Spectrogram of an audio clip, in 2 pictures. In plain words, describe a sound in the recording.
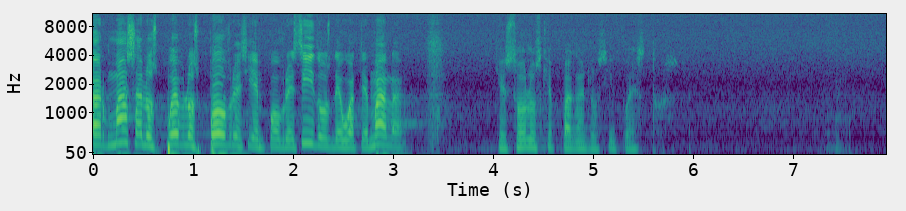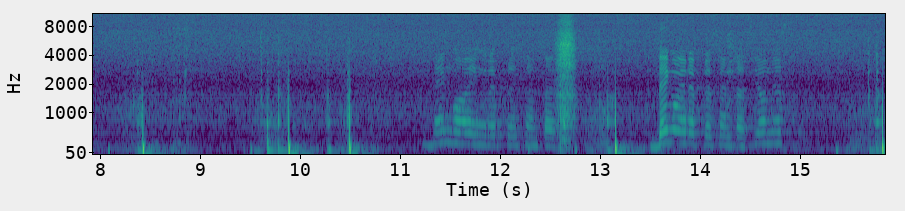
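An elderly man reads out calmly into a microphone.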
